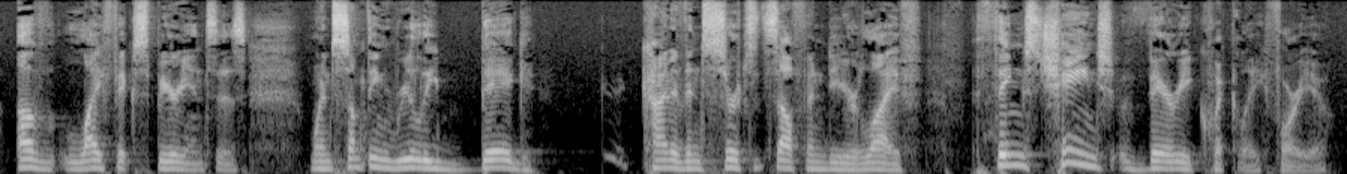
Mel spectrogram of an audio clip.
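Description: Male podcast co-host, medium pitch, reflective and sincere, informal discussion style. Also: a little mellow, husky. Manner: earnest, reflective, acts out quotes. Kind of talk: casual discussion of a radio drama.

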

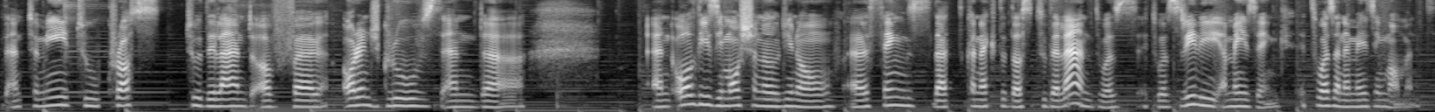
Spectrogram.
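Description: A woman giving a reflective personal interview as a guest, speaking in a thoughtful, halting way. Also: on the low side, fairly even intonation, faint music behind. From Middle East and North Africa. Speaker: interview guest, environmental peace-building director.

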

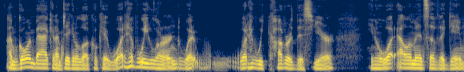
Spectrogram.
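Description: A middle-aged man, a hockey coach, talking in a rambling, reflective way with a hoarse voice that is only just coming back. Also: fairly low pitch, darkish tone. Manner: rambling, many fillers and restarts. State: hoarse, recovering lost voice. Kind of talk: casual reflective monologue.

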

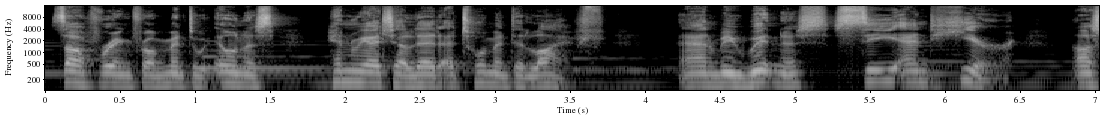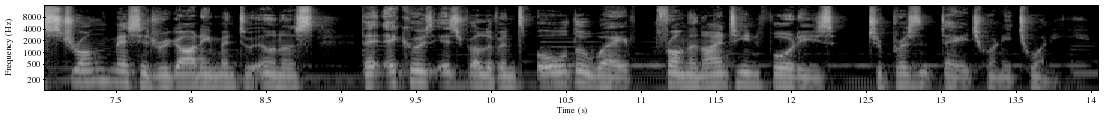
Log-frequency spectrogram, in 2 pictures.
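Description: A man's voice: medium pitch, fairly even intonation, moderate pace. A man reading a scripted podcast introduction as its host, with music behind him. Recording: music under the voice. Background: music, guitar.

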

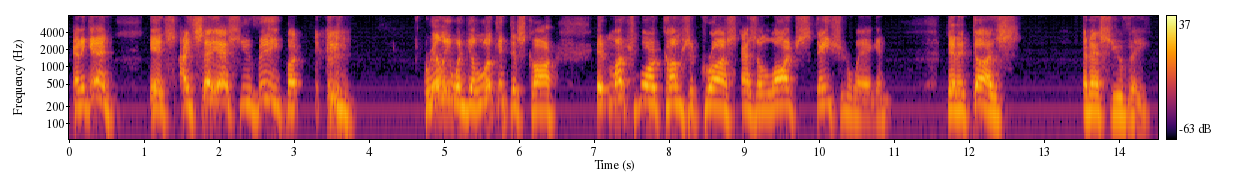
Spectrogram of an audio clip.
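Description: A man's voice: high voice, expressive, takes it slowly, a bit bright, husky. A middle-aged man with a New York accent, hosting a radio show and reviewing a car in a rambling, casual way with lots of fillers. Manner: rambling, many fillers and restarts.

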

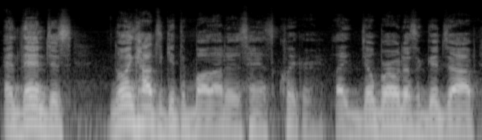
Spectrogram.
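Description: A man's voice: fairly low pitch, brisk, warm tone. A man co-hosting a football podcast, giving emphatic, opinionated analysis in a casual, conversational way.

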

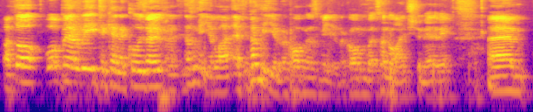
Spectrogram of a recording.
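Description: A man's voice: medium pitch, fast, sharp tone. A man co-hosting a podcast in casual chat, teasing and wry. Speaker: podcast co-host. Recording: roomy and distant with faint hiss.

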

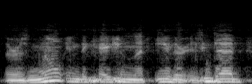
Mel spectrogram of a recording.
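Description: A man's voice: on the low side, normal speed, husky. A man anchoring a live 1960s breaking news bulletin, reporting facts in broadcast style. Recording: muffled, noisy 1960s archival broadcast audio.

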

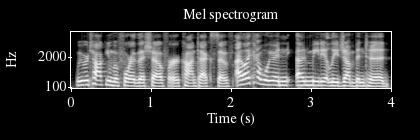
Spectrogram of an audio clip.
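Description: A young woman co-hosting a casual gaming show, a little rough from a coming cold, rambling and self-deprecating. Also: mid-range voice, quick pace, no room sound, studio quality. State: getting sick, voice a bit rough. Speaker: podcast co-host. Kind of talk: casual chat.

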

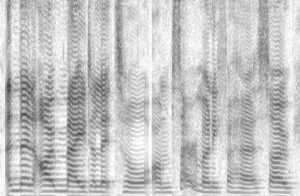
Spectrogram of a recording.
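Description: A woman co-hosting a podcast in casual chat with friends, telling stories in a playful, animated way. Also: medium pitch, brisk, smooth. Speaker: podcast co-host.

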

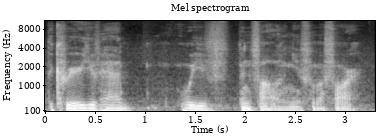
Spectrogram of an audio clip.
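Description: A man's voice: low voice, steady tone, moderate pace, darkish tone, slight background noise. An actor playing a grieving, overwhelmed resort heir in an audio drama, hesitant and apologetic, placating whoever he talks to. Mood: strained, mournful. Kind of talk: naturalistic audio drama acting.

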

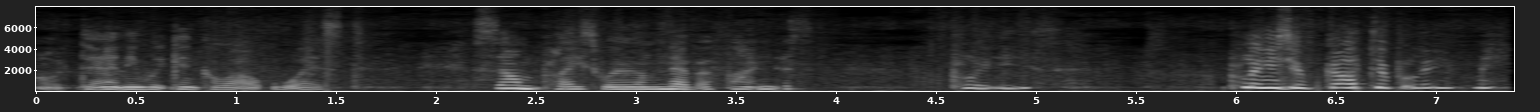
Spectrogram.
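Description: An actress playing a scheming young woman begging her lover in a 1940s radio drama, pleading and breathy. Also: fairly high pitch, a little slow, long pauses, dark tone, slight background noise, lightly acted. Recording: dull old radio recording.

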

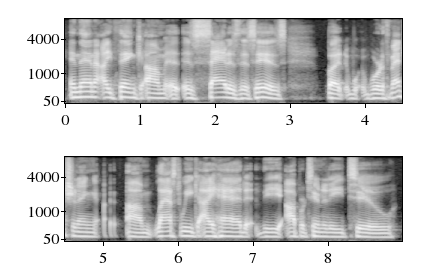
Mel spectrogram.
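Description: A man's voice: on the low side, steady tone, unhurried, fairly bright tone, no echo, clean studio sound. A man co-hosting a podcast, chatting casually and personally. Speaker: podcast co-host. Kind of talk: casual banter and personal talk.

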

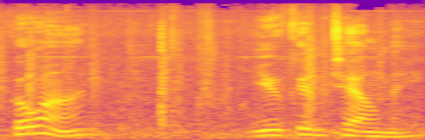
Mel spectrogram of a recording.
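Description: An actor playing a politely menacing male stranger in a radio drama, probing in a soft, insinuating way. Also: a little high, expressive, measured pace. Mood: quietly menacing. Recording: outdoor ambience noise behind voice.

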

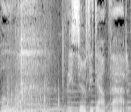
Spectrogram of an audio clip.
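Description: An actress playing a blunt, free-spirited young heiress in a screen drama, talking in a wry, unguarded way. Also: female voice, measured pace, loud music behind the voice, lightly acted. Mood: dismissive, bitter. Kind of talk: naturalistic screen drama acting.

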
